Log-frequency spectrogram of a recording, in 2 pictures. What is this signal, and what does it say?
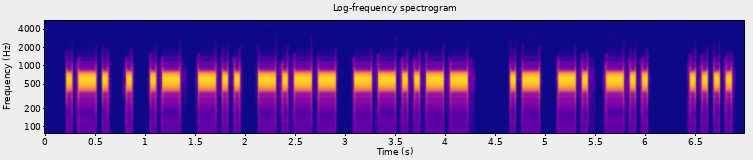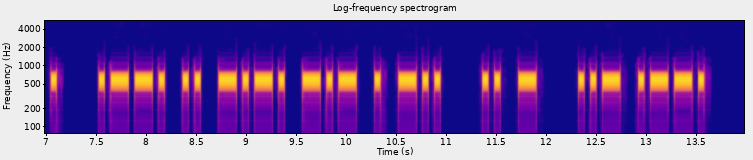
Morse code, heard as a keyed tone, about 20 wpm, 600 Hz. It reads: READY, AND HE PICKED IT UP
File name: the old man and the sea part 2 20wpm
